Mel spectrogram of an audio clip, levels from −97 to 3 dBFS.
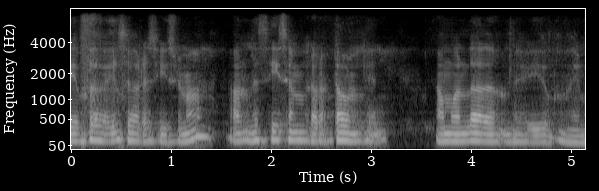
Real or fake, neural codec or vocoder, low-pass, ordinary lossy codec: fake; codec, 24 kHz, 0.9 kbps, WavTokenizer, small release; 7.2 kHz; none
